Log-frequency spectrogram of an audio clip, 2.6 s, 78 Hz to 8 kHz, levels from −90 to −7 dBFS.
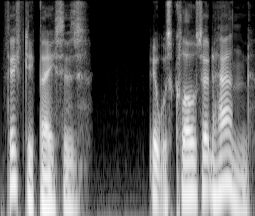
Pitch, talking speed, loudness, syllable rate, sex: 110 Hz, 140 wpm, -17 LUFS, 5.2 syllables/s, male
